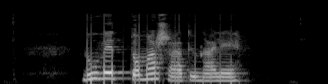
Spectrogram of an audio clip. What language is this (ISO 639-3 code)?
chm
